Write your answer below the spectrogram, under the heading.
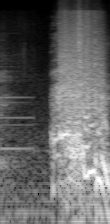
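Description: A single sudden, loud explosive sneeze after a brief quiet lead-in.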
